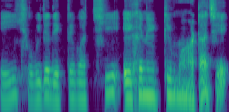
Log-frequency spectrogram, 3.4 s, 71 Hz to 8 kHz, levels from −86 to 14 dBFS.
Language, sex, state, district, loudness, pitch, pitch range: Bengali, male, West Bengal, Dakshin Dinajpur, -20 LUFS, 135 Hz, 125-145 Hz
